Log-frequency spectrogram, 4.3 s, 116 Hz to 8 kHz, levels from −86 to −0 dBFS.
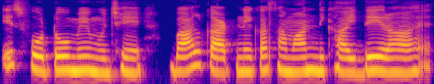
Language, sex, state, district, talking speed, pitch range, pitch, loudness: Hindi, female, Madhya Pradesh, Katni, 165 wpm, 220-235 Hz, 230 Hz, -14 LUFS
